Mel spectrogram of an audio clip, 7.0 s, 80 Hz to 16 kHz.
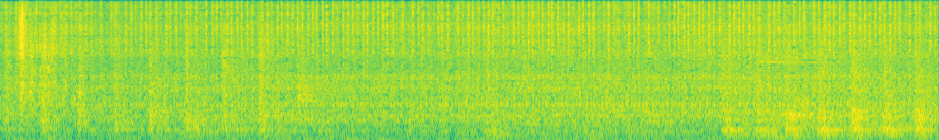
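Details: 2023 Hyundai Verna petrol BS6 automatic, overheating, fan running constantly, late starting in mornings: at idle a dull tak-tak knock about twice a second over the engine; mechanic suspects piston noise, to be checked.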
